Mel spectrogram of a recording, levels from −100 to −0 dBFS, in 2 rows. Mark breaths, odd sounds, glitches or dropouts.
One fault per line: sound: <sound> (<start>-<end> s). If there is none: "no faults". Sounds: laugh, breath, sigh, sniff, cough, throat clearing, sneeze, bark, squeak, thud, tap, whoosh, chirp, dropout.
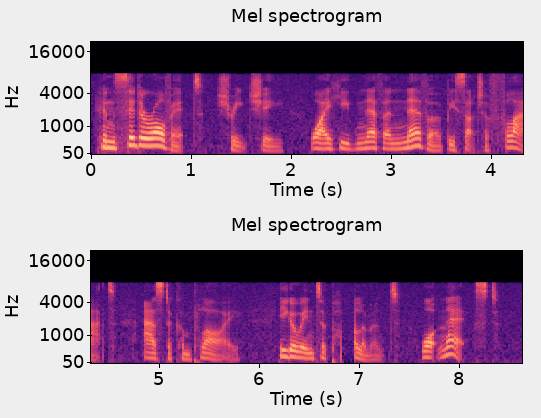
sound: dropout (6.8-6.9 s)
